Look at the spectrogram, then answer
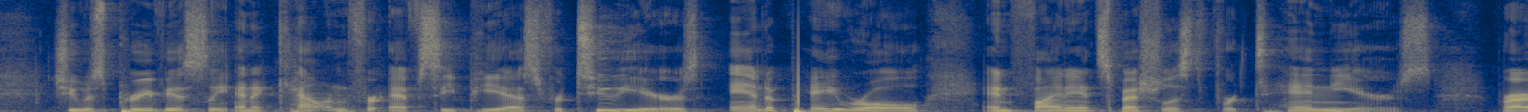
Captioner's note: none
